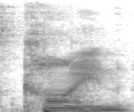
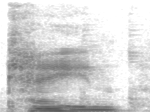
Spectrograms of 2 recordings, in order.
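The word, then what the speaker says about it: Kaine: And it's Kine, not Kane. Or Kiner, I suppose, for Maria.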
